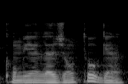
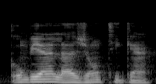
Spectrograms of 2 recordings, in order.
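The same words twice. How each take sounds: First: The pronoun for 'you' sounds like 'to'. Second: The pronoun for 'you' sounds like 'ti'. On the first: "If I was to say it with to, it would be" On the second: "you could pronounce it like ti. Like in the example I gave earlier"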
